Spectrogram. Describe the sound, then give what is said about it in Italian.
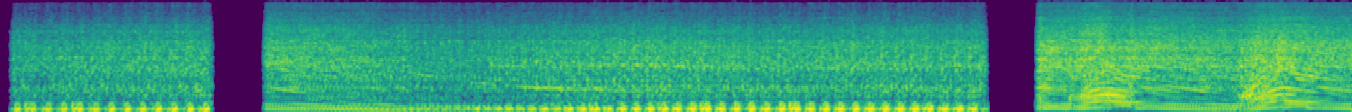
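A motorcycle with its stock (standard) exhaust idles with a steady, low pulsing throb, briefly cutting out twice, then blips and revs with rising and falling pitch near the end. No one speaks. “Sì, adesso volevo t- trovare un suono eh, con lo scarico normale per fare il confronto.”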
